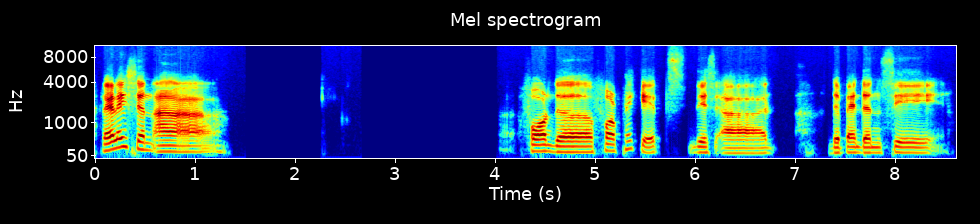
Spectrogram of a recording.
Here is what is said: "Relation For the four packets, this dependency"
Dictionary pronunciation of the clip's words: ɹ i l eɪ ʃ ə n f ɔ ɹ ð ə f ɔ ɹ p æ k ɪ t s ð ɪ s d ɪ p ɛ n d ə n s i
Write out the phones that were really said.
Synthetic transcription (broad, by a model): ɹ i l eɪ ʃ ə n f ɔ ɹ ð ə f ɔ ɹ p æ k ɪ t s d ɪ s d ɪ p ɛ n d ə n s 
